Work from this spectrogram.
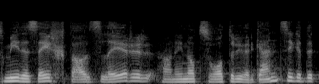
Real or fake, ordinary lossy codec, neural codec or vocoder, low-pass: fake; none; codec, 16 kHz, 0.5 kbps, X-Codec, HuBERT features, trained on LibriSpeech; none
